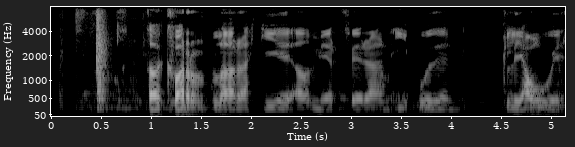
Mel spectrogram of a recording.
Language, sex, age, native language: Icelandic, male, 15, Icelandic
